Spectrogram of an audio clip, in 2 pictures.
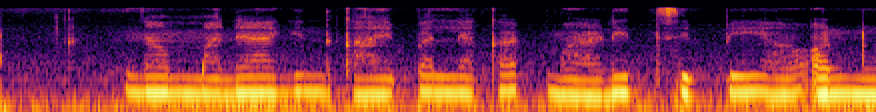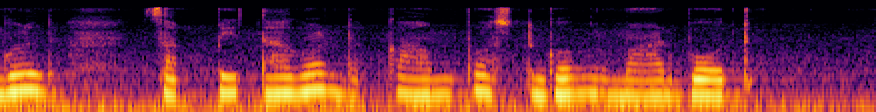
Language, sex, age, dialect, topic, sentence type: Kannada, female, 18-24, Northeastern, agriculture, statement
